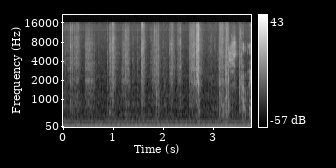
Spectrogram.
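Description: Scissors snip through a paper treat box in a repeated series of short, crisp cuts over a steady low hum, close and fairly quiet.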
